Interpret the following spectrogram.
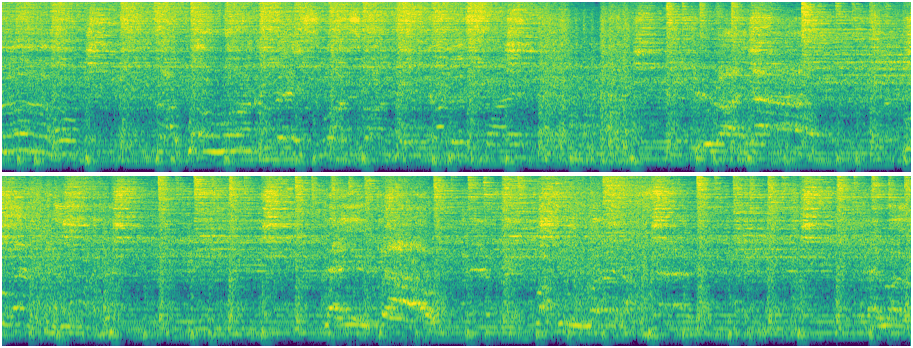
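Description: Live rock band playing loud: distorted electric guitars, bass guitar and drum kit.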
